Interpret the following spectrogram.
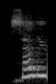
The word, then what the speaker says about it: salut: On ne prononce pas le T. Alors, ce mot-là est utilisé souvent avec les amis, la famille. Salut maman, salut papa, salut mon frère, salut mon ami.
